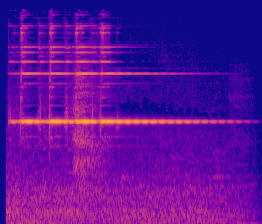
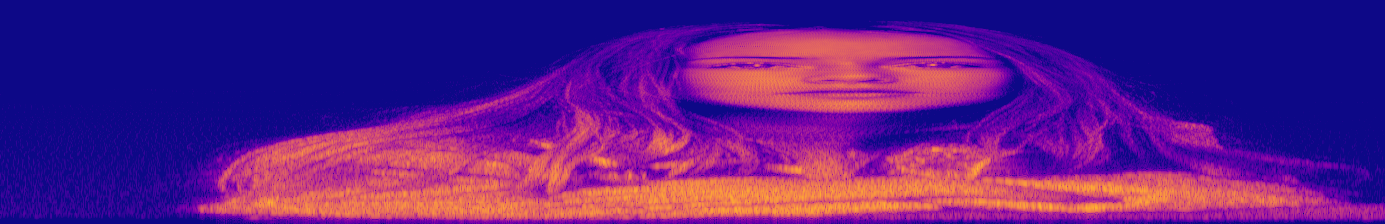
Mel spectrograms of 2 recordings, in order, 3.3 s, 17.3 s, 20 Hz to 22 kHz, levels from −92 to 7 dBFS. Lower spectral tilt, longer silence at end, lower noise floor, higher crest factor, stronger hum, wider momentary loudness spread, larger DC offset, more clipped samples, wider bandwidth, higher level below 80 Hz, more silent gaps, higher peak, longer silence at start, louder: second, 2 dB/octave vs -2 dB/octave; second, 0.5 s vs 0.85 s; second, -49 dBFS vs -76 dBFS; about the same, 16 dB vs 18 dB; neither; about the same, 18 LU vs 16 LU; neither; neither; first, 18 kHz vs 13 kHz; first, -56 dBFS vs under -90 dBFS; neither; about the same, -2 dBFS vs 0 dBFS; second, 0.1 s vs 2.5 s; about the same, -14 LUFS vs -16 LUFS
